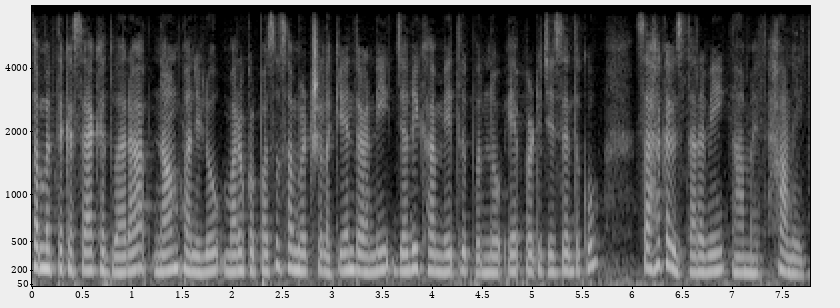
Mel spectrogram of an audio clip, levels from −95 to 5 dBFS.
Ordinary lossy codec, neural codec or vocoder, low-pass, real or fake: none; codec, 24 kHz, 0.9 kbps, WavTokenizer, medium speech release version 1; 7.2 kHz; fake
